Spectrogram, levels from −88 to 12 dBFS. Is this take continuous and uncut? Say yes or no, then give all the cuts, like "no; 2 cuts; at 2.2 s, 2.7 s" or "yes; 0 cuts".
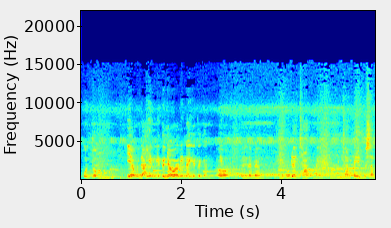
no; 1 cut; at 2.8 s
